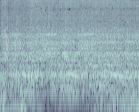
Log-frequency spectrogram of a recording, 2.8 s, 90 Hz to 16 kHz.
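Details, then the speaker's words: Isuzu Panther diesel with low-power complaint, tune-up after injection timing advanced about 1 mm: steady idle with a slightly rough but not harsh clatter and even beat; timing judged about right. "bunyinya tidak terlalu tidak terlalu halus tapi tidak kerang jadi saya rasa ini yang pas ini ya"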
